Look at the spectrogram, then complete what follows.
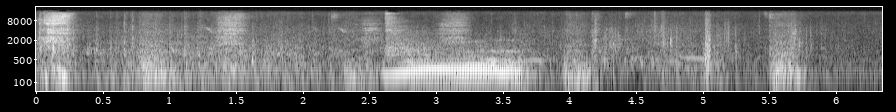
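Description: American bison giving one call, about a second long, rising then falling in pitch, about three seconds in.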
